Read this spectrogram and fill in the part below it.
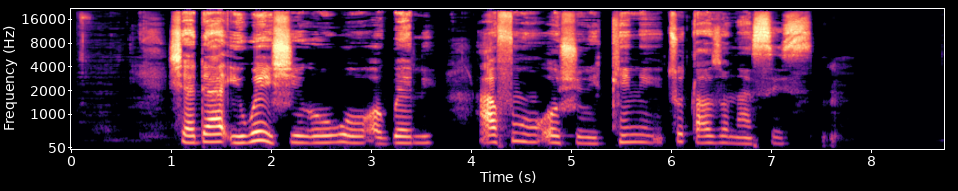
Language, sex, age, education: Yoruba, female, 15-29, tertiary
